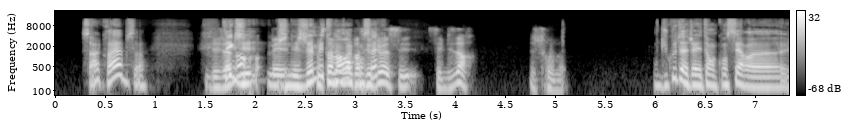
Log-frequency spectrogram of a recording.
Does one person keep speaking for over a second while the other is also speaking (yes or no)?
yes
